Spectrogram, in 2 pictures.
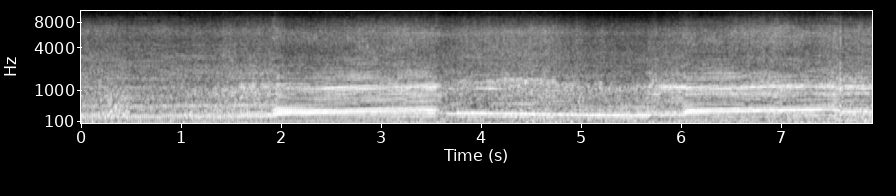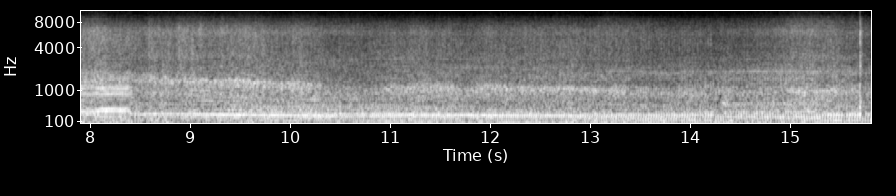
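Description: Motorcycle engine under hard acceleration, its pitch climbing twice and dropping sharply at each gear change. It then falls slowly as the throttle eases off, over a steady rush of wind.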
